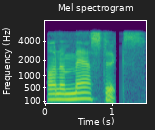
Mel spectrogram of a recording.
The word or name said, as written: onomastics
